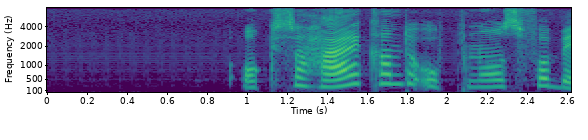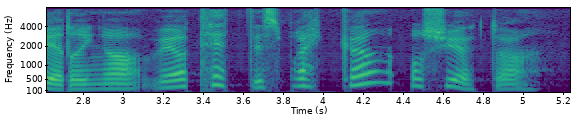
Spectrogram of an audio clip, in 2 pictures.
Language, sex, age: Norwegian, female, 32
